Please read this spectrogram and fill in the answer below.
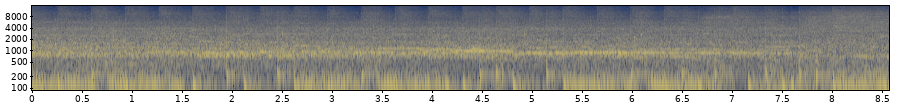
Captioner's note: crowd cheering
